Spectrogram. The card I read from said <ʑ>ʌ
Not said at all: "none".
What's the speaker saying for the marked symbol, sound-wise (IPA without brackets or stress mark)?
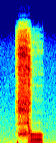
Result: ɕ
